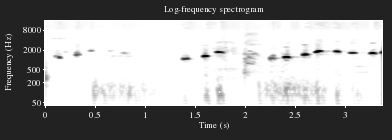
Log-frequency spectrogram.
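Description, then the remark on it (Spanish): A person whistles a short, lilting tune: a few scattered notes, a brief pause, then a quicker run of clear, rising pitches over faint low rumbling noise. “Acá cualquier más, pero chiflando.”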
